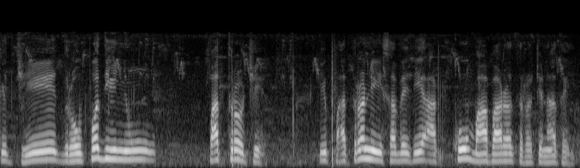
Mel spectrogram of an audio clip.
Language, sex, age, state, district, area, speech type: Gujarati, male, 60+, Gujarat, Rajkot, urban, spontaneous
